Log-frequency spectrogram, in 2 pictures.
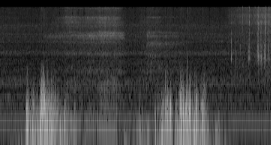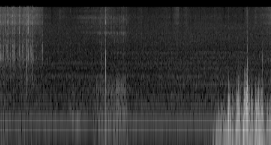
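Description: Loud, rattling snores in bursts of about a second, with softer noisy breathing and a low hum between: heavy snoring.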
